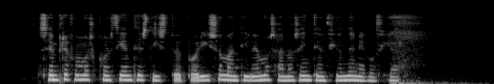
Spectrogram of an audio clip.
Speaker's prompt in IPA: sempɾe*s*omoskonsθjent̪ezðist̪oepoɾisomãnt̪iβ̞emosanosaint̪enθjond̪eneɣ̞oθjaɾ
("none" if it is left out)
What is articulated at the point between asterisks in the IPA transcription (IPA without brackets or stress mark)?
f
